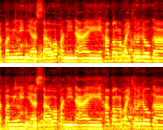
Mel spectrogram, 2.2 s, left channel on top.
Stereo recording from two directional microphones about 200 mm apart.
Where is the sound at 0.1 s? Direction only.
Centre (ahead or behind).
